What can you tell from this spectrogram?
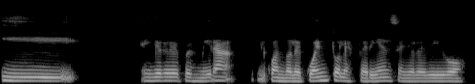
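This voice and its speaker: Low-voiced woman giving church testimony. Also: level tone, normal speed, a little mellow, no room sound. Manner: earnest storytelling, acting out her own past words. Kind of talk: personal religious testimony.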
